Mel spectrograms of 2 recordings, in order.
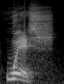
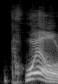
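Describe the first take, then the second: First: The name ends in a hissing sound. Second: The name ends in a plain L sound. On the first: The speaker calls it right. "It's Pwish" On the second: The speaker calls it wrong. "No, wrong, incorrect, you fool"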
